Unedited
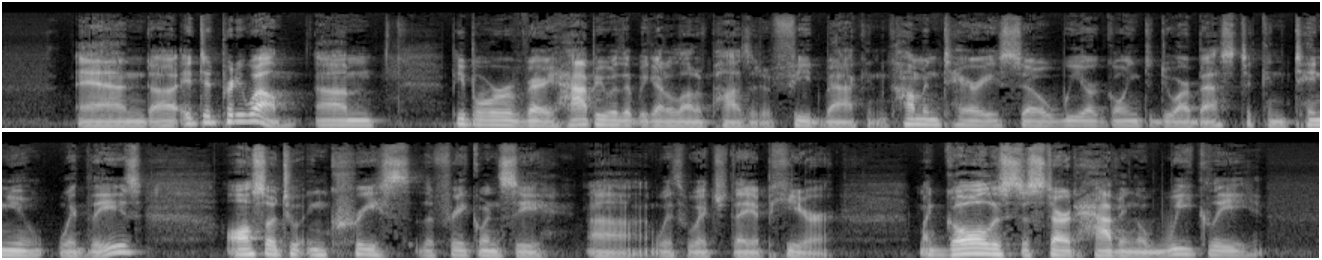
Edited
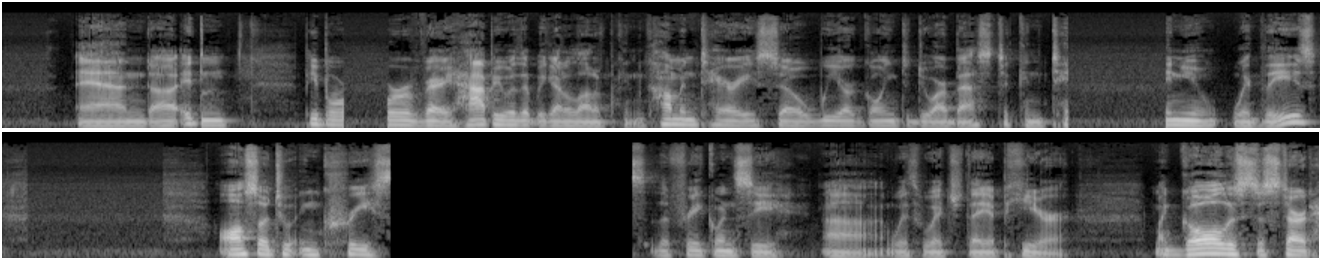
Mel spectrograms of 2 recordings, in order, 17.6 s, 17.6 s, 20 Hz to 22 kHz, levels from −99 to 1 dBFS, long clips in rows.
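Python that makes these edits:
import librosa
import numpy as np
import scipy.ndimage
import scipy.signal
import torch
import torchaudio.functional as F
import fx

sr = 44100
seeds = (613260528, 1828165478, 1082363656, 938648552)

y = fx.edit(x, sr, fx.cut(start_s=1.33, length_s=0.98),
    fx.insert_room_tone(at_s=3.25, length_s=0.3),
    fx.cut(start_s=4.75, length_s=0.94),
    fx.insert_room_tone(at_s=8.72, length_s=0.66),
    fx.insert_room_tone(at_s=9.91, length_s=0.91),
    fx.insert_silence(at_s=11.42, length_s=1.62), tone=tone)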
